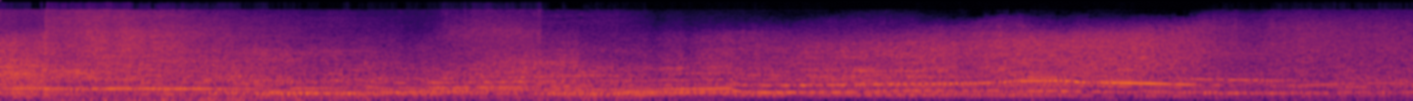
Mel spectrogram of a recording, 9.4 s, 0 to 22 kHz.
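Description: A 2015 McLaren 570S supercar racing in a video game, its engine droning steadily with a rising and falling whine as it shifts and accelerates, loud and continuous with no talk.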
